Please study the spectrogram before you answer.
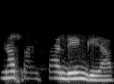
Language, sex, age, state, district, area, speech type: Hindi, female, 30-45, Uttar Pradesh, Ghazipur, rural, conversation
